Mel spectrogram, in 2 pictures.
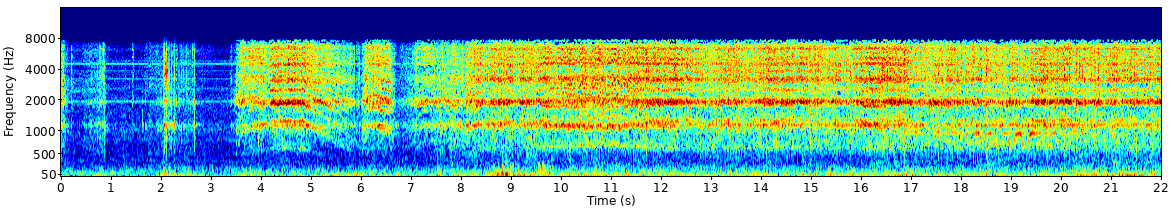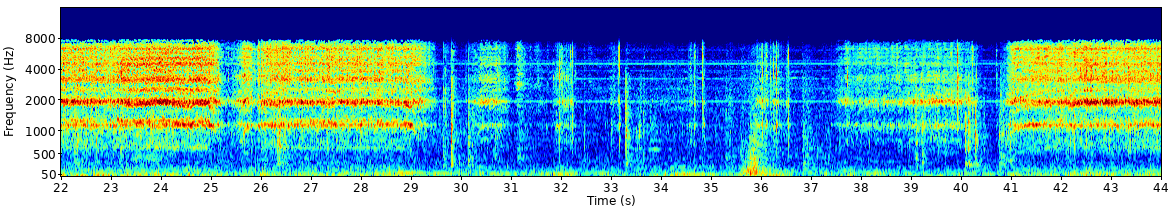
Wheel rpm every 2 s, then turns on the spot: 30, 40, 90, 70, 150, 160, 170, 170, 160, 170, 170, 170, 130, 160, 100, 30, 10, 10, 10, 60, 80, 160.
0-2 32-36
